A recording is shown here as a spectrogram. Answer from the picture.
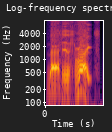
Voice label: Speak & Spell UK That's Right

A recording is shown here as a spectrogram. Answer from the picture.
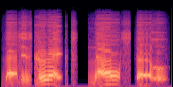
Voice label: Speak & Spell UK That is Correct

